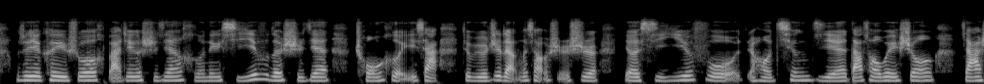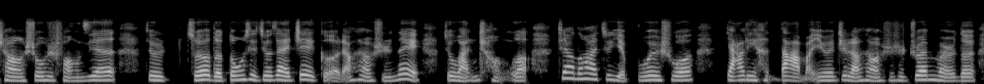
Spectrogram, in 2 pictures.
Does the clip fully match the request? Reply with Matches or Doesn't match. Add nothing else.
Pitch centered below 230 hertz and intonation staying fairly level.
Matches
